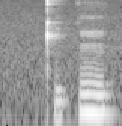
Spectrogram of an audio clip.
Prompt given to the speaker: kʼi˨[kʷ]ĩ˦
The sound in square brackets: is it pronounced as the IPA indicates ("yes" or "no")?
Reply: no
